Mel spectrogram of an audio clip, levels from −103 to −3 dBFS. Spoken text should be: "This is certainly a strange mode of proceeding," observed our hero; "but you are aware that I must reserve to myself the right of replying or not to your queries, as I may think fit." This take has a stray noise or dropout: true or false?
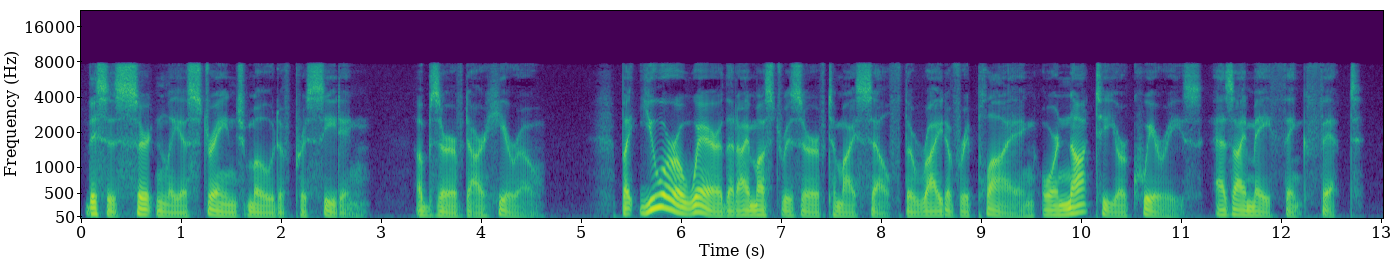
false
